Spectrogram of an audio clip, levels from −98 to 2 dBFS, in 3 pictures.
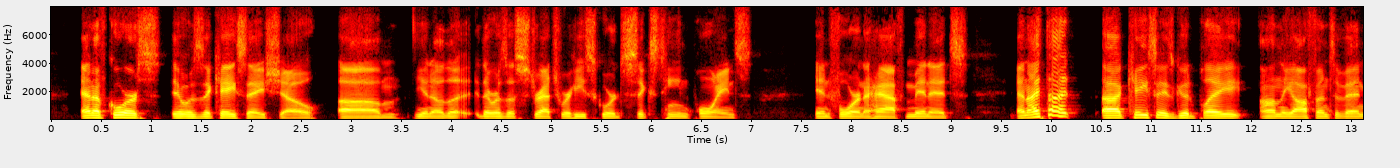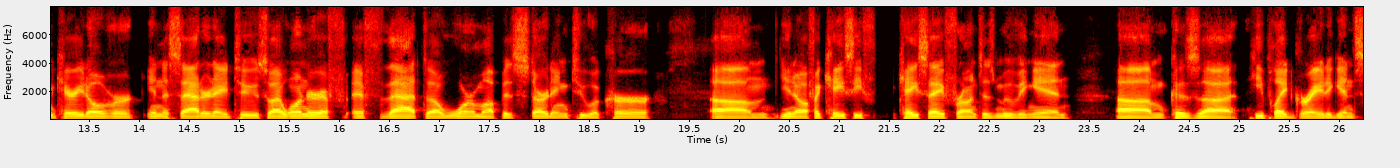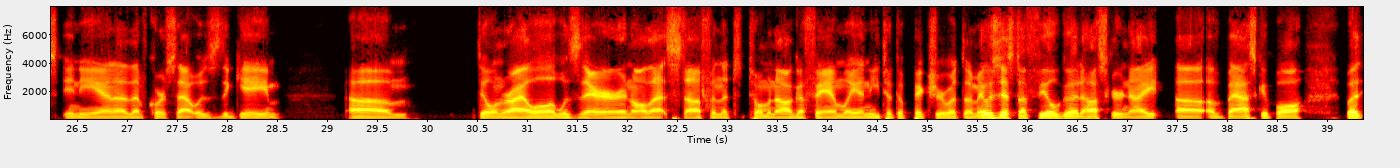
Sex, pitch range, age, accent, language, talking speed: male, 100-125 Hz, 30-49, American, English, 170 wpm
